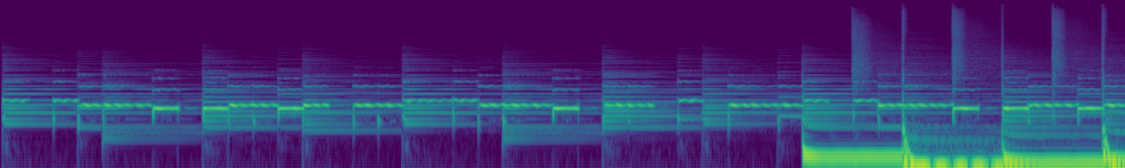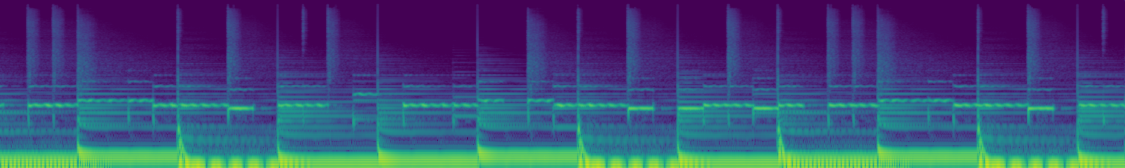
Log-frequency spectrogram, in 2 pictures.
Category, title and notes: Music > Multiple instruments
Sunshine in the Dawn Mist
A relaxing morning BGM.
piano, background, atmosphere, relax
